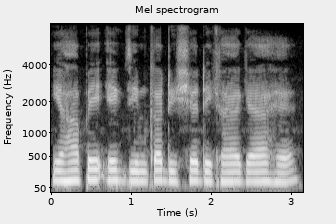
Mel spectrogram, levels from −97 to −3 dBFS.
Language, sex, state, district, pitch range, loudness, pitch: Hindi, male, Assam, Kamrup Metropolitan, 125-135 Hz, -14 LUFS, 130 Hz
